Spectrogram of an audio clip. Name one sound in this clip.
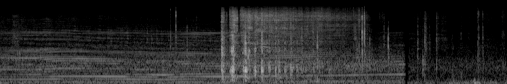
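A small jet engine whines loudly as a model plane flies past.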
